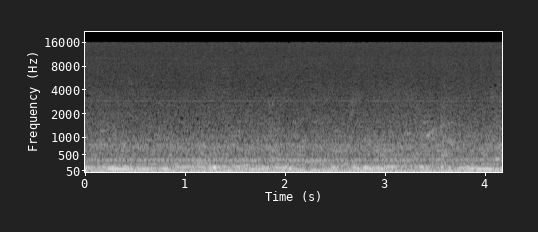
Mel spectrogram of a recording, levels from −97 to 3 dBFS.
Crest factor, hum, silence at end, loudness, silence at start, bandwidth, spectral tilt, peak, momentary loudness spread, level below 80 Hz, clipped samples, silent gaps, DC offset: 14 dB; none; 0 s; -25 LUFS; 0 s; 16 kHz; -8 dB/octave; -8 dBFS; 6 LU; -28 dBFS; under 0.1%; none; 4%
